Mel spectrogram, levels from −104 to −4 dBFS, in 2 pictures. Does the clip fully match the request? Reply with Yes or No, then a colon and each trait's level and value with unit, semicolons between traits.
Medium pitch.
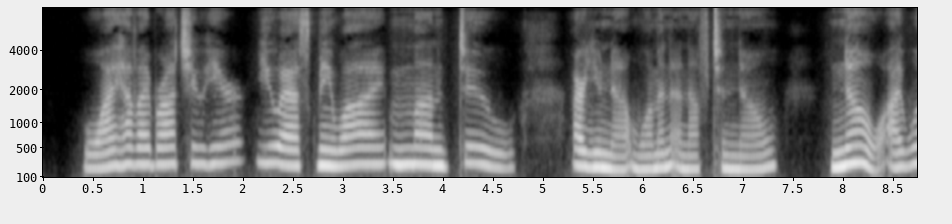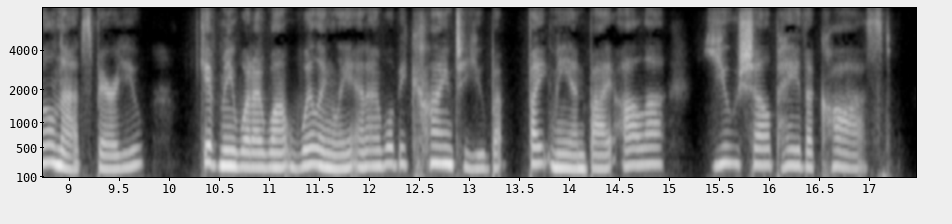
No: high, 230 Hz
